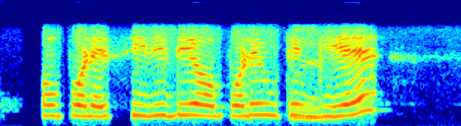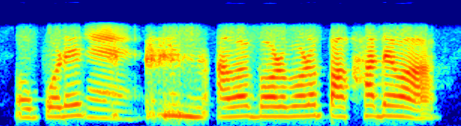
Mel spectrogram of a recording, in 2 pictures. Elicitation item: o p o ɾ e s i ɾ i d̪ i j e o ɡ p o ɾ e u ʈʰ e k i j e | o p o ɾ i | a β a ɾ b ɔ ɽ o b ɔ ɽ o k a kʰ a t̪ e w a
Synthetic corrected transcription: o p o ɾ e s i ɾ i d̪ i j e o p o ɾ e u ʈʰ e ɡ i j e | o p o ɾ e | a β a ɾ b ɔ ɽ o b ɔ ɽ o p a kʰ a d̪ e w a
